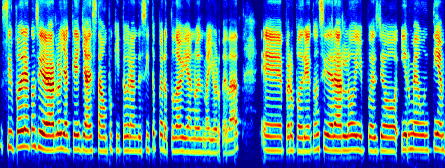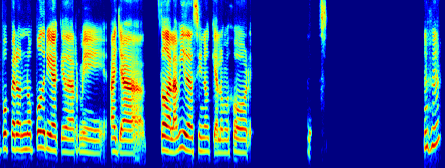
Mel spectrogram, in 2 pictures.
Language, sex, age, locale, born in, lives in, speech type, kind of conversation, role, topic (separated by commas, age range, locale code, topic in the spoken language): Spanish, female, 35-39, es-MX, Mexico, Mexico, conversation, advice, user, ¿Cómo puedo adaptarme a una nueva cultura al mudarme a otro país por trabajo o por mi pareja?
